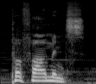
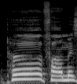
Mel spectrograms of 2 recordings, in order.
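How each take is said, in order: First: The first syllable's 'er' is reduced to silence. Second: The first syllable's 'er' is clearly sounded. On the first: The speaker calls it right. "इसमें ई आर की आवाज silent हो" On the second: The speaker calls it wrong. "परफॉर्मेंस मैं नहीं बोलूंगा"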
